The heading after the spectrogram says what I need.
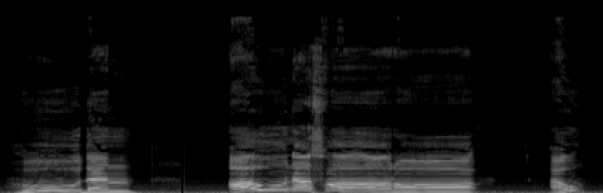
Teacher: یہ واو لین ہے، اس لیے ہم نے حمزہ کو کھینچنا نہیں ہے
